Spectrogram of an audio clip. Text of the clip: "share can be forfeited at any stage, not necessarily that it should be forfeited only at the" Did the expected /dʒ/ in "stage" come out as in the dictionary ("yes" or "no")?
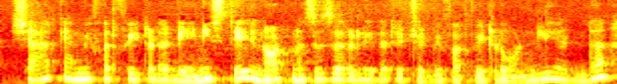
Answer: yes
